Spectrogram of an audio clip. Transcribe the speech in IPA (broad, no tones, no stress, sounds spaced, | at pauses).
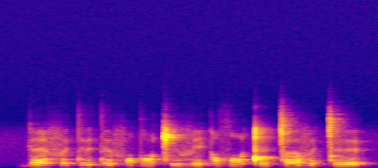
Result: ɡ ɛ f ɘ t ɨ t ɘ f ɐ dˤ e ǁ ɨ v e ɡ ɐ zˤ ɘ ǃ ɘ ǀ ɐ v ɘ ǀ ɘ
